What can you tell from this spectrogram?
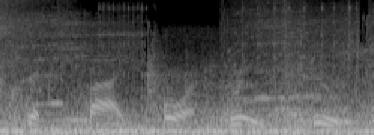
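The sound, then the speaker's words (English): A rocket engine ignites during an ignition sequence leading to liftoff. It makes a loud, steady, deep roar that rumbles without letup for the whole stretch, while a voice speaks over the noise. “Ignition sequence start.”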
